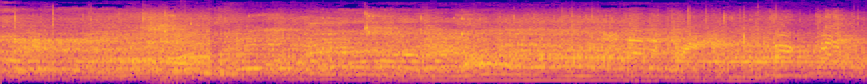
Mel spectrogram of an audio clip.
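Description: A basketball bouncing on a hardwood gym floor, mixed with a sustained music bed and a voice.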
